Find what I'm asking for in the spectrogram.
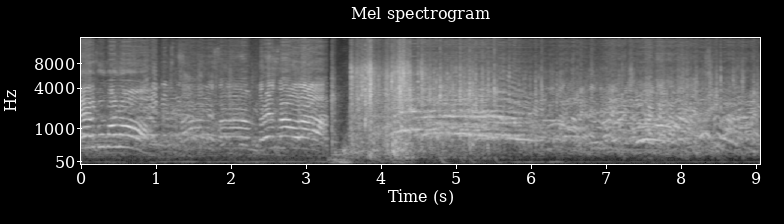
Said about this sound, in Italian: Quando finalmente l'opera ottiene l'autorizzazione dalla censura e arriva il giorno della prima, la folla preme per entrare alla Scala già 6 ore prima dello spettacolo.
